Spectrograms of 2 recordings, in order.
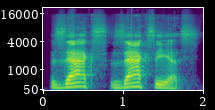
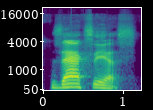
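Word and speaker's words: Xaxius: It's pronounced, the first X sounds like a Z, and the second X sounds like an X. Zaxius. I apologize. Zaxius.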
